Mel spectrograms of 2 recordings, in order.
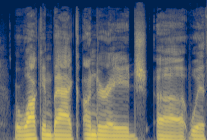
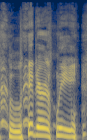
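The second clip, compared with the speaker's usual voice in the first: laughing disbelief; 9 semitones higher than usual. Real, not acted. Laughs at the lucky crash.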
